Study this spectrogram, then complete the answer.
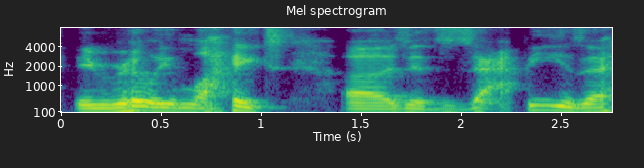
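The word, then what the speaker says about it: Zappe: The owner said that they really liked, is it Zappy? Is that how you pronounce his name?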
